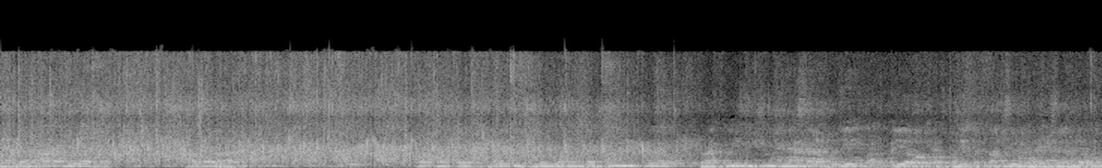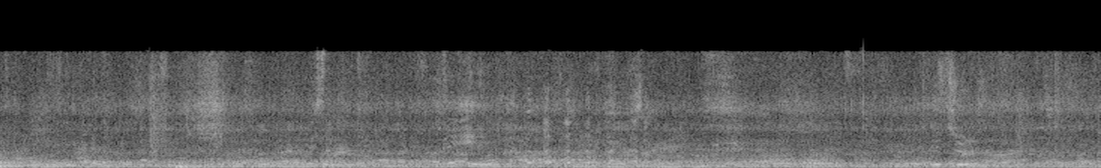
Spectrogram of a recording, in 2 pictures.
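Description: A crowd of men and women talk and shout loudly in a large echoing hall.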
